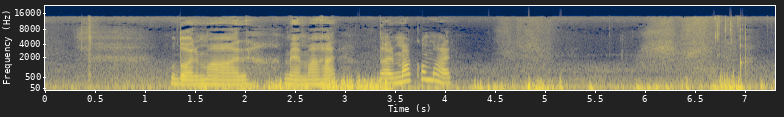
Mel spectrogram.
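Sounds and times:
road traffic and cars overlooking Benidorm: 0:00.0 - 0:07.2
wind buffeting a microphone on a coastal path in Spain: 0:01.0 - 0:07.2
speech: 0:01.2 - 0:04.2.

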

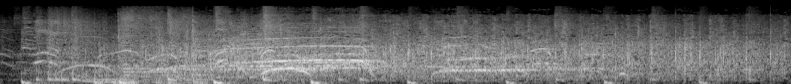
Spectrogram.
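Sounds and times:
cheers and whoops: 0:00.6 - 0:06.5
live audience clapping: 0:00.9 - 0:07.8.

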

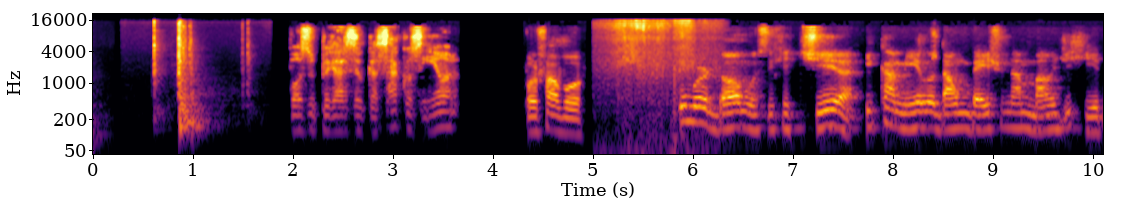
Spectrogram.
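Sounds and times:
solid wooden door thunk with brief rumble: 0:00.0 - 0:01.3
speech: 0:02.0 - 0:03.7, 0:04.3 - 0:10.0.

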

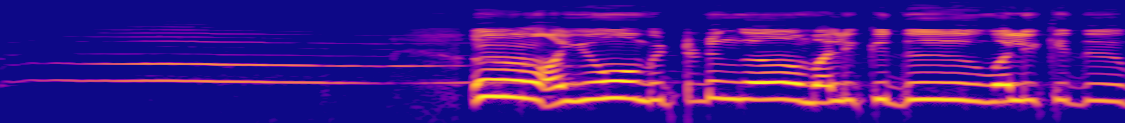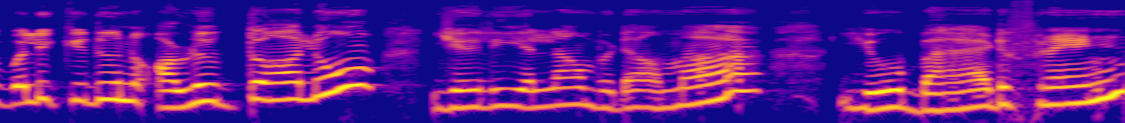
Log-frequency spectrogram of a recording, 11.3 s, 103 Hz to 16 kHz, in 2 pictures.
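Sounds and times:
human voice imitating a wolf howling in pain: 0:00.0 - 0:03.3
speech: 0:02.4 - 0:11.2.

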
